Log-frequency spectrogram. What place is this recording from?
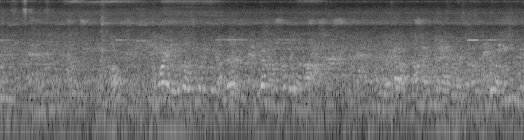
subway station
